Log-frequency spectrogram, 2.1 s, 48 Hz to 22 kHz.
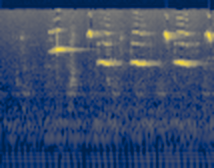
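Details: Orpheus canary, 2014 bird number 24, singing a short phrase of thin, high, clear whistled notes, several held briefly at different pitches, over a soft low room hum.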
